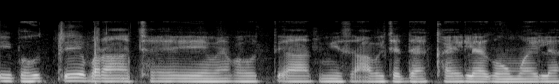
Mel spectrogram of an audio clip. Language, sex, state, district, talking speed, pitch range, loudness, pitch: Maithili, male, Bihar, Madhepura, 140 wpm, 130-140 Hz, -18 LUFS, 135 Hz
